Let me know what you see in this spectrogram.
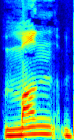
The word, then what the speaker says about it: Hmong: Let's get into today's featured content, which is an interview with the founders of Hmong Baby. That's with a silent H in the beginning. That's H-M-O-N-G, Baby,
